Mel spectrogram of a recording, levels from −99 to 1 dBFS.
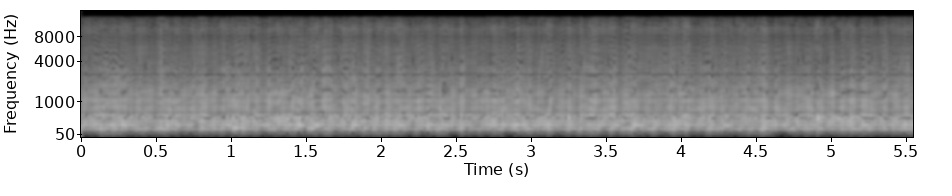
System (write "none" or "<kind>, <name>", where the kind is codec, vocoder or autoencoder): vocoder, BigVGAN v2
